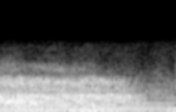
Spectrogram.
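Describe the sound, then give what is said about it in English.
A car engine rumbles steadily as a woman drives the car down a street, a low droning motor that eases off slightly toward the end as the vehicle slows to a stop. No voices. “Hey, hey, here comes a car cruising down the street.”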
